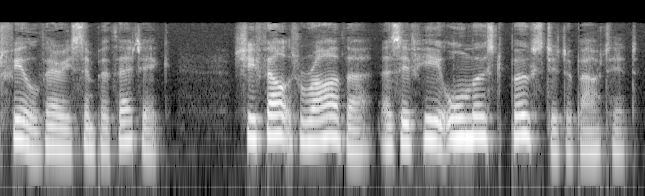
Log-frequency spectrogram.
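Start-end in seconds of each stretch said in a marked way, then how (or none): none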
